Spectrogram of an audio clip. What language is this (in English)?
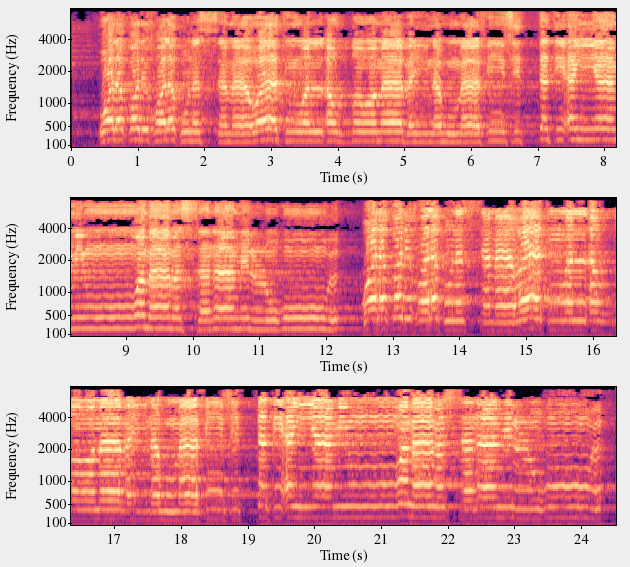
Arabic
